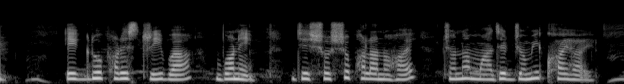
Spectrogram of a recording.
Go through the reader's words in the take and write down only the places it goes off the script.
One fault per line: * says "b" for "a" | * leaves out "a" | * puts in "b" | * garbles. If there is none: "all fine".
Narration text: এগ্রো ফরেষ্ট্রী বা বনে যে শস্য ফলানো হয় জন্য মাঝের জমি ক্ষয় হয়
all fine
